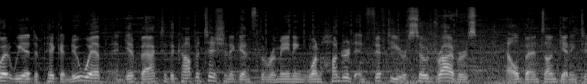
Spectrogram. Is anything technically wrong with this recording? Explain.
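Yes. GSM signalling bursts run from 1.95 to 4.55 s. A 2G phone close to the audio path sends short groups of radio bursts while it signals to the network, and the circuitry rectifies them into audio. The result is a galloping dit-dit-dit of ticks and brief buzzes with a 217 Hz pulse rate. The interference sits roughly 20 dB below the wanted sound.

GSM phone buzz follows from 4.70 to 5.83 s, now with the phone in a call. Its transmitter pulses continuously at 217 Hz, and the rectified pulses become a steady, hard, raspy buzz rich in harmonics. The buzz has no connection to the programme material. It sits about 29 dB below the signal, so it is quieter than the signalling bursts but persistent.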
